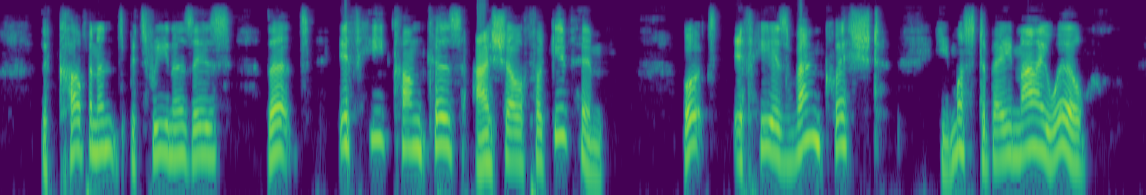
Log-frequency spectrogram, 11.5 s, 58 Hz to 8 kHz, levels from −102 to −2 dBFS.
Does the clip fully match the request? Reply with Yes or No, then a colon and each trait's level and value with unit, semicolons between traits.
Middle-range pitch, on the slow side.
Yes: medium, 180 Hz; slow, 120 wpm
